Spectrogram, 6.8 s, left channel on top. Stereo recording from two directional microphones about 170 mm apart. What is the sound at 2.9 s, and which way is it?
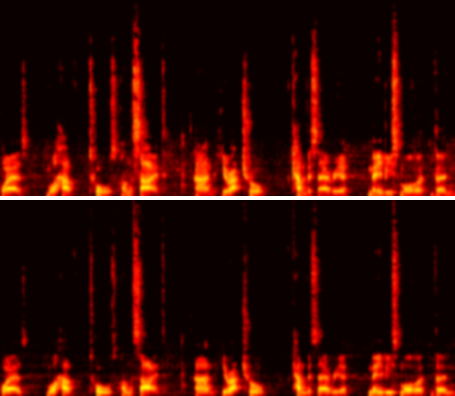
Speech, 25° left (ahead or behind).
